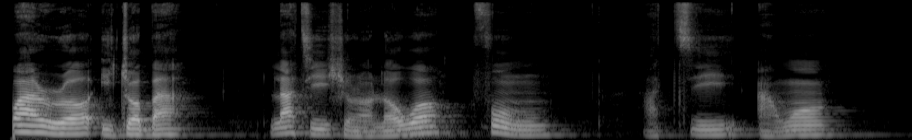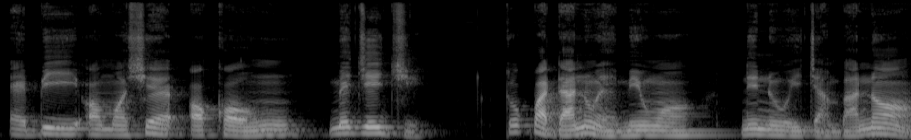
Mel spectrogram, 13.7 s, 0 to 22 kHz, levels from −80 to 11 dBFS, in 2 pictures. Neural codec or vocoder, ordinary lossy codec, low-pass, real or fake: none; none; none; real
